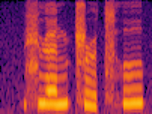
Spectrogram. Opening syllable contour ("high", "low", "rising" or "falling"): rising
